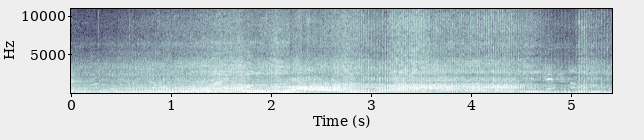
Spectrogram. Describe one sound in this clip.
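A quad bike engine revs up and down loudly close by.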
